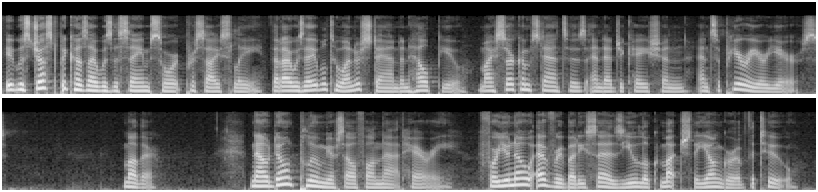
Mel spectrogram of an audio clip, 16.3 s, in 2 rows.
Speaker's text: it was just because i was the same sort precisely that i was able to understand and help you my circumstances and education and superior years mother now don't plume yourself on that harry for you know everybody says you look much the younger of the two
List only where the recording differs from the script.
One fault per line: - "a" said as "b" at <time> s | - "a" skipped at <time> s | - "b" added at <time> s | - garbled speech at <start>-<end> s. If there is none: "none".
none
